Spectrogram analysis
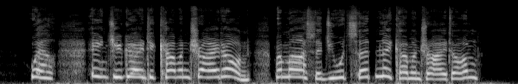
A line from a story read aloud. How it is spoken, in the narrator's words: with some indignation Charlotte cried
